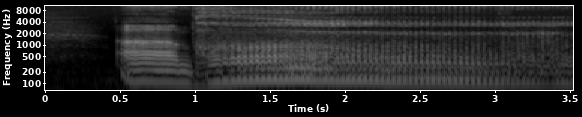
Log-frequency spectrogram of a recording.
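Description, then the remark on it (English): A deep elephant rumble starts after a brief pause and drones on, loud, with a throbbing, slightly pulsing low tone that shifts pitch once early on. “By far, the most frequent kind of vocalization we call a rumble, which is very low frequency.”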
